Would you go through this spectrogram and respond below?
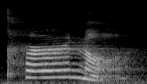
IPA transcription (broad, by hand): ˈkɜːrnəl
